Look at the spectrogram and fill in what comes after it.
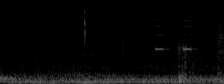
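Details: HobbyWing 1060 ESC over a year old, after on/off switch replaced and soldered, battery, receiver and motor connected: quiet, then two short high beeps at switch-on; ESC powered up and armed normally.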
